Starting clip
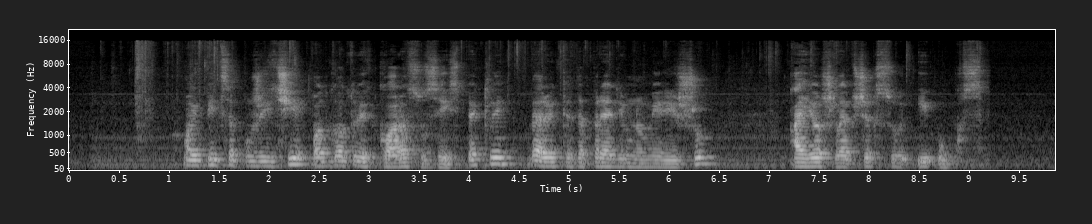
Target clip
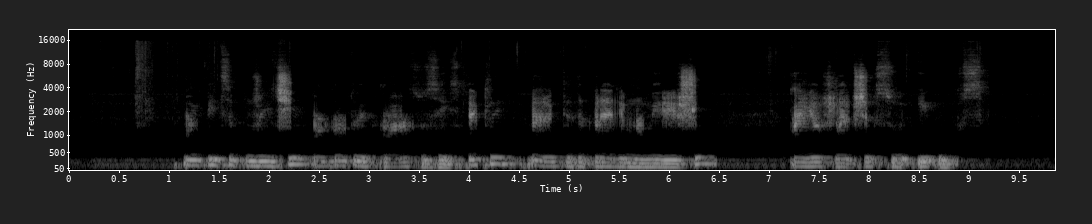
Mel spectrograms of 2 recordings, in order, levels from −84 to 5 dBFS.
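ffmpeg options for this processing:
ffmpeg -i in.wav -filter_complex "[0:a]afwtdn=0.0316,asettb=1/sr,asplit=3[link_01][link_02][link_03];[link_01]atrim=end=1.894[link_04];[link_02]atrim=start=1.89:end=3.95,asetpts=PTS-STARTPTS,afade=type=in:duration=0.004:curve=qsin,afade=type=out:start_time=2.056:duration=0.004:curve=qsin,equalizer=frequency=800:width_type=o:width=0.33:gain=7,equalizer=frequency=1250:width_type=o:width=0.33:gain=10,equalizer=frequency=2500:width_type=o:width=0.33:gain=-11,equalizer=frequency=4000:width_type=o:width=0.33:gain=-5,equalizer=frequency=6300:width_type=o:width=0.33:gain=-10[link_05];[link_03]atrim=start=3.946[link_06];[link_04][link_05]acrossfade=duration=0.004:curve1=hsin:curve2=qsin[link_07];[link_07][link_06]acrossfade=duration=0.004:curve1=qsin:curve2=hsin,acompressor=threshold=-30dB:ratio=12,asuperstop=centerf=660:order=12:qfactor=0.62" out.wav

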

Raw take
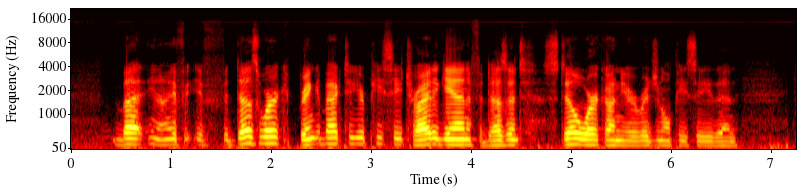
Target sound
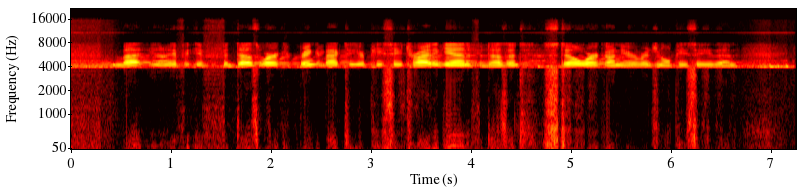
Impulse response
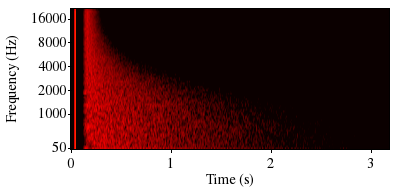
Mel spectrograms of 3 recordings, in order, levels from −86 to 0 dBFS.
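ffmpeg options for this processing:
-filter_complex "[0:a]afftfilt=real='real(if(lt(b,736),b+184*(1-2*mod(floor(b/184),2)),b),0)':imag='imag(if(lt(b,736),b+184*(1-2*mod(floor(b/184),2)),b),0)':win_size=2048:overlap=0.75,acompressor=mode=upward:threshold=-20dB:ratio=2.5,asplit=5[link_01][link_02][link_03][link_04][link_05];[link_02]adelay=134,afreqshift=-43,volume=-21dB[link_06];[link_03]adelay=268,afreqshift=-86,volume=-26.8dB[link_07];[link_04]adelay=402,afreqshift=-129,volume=-32.7dB[link_08];[link_05]adelay=536,afreqshift=-172,volume=-38.5dB[link_09];[link_01][link_06][link_07][link_08][link_09]amix=inputs=5:normalize=0"

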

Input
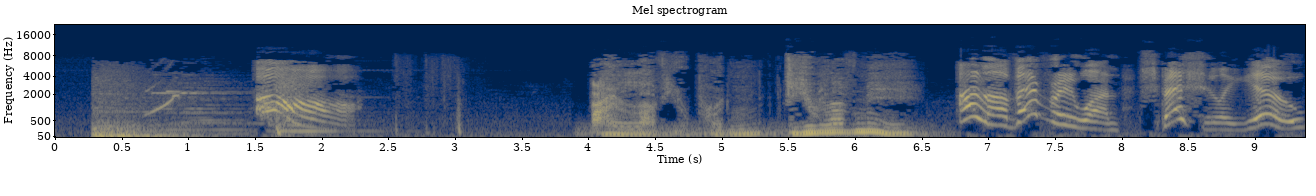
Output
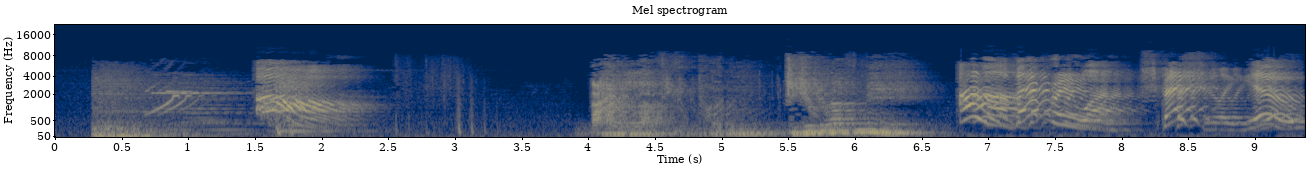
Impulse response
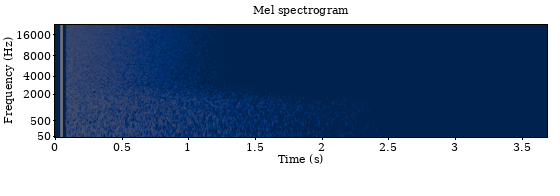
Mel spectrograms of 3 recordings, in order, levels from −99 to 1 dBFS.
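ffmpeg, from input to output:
-filter_complex "[0:a]equalizer=frequency=2900:width_type=o:width=1.9:gain=8,asplit=2[link_01][link_02];[link_02]adelay=96,lowpass=frequency=4800:poles=1,volume=-5.5dB,asplit=2[link_03][link_04];[link_04]adelay=96,lowpass=frequency=4800:poles=1,volume=0.36,asplit=2[link_05][link_06];[link_06]adelay=96,lowpass=frequency=4800:poles=1,volume=0.36,asplit=2[link_07][link_08];[link_08]adelay=96,lowpass=frequency=4800:poles=1,volume=0.36[link_09];[link_03][link_05][link_07][link_09]amix=inputs=4:normalize=0[link_10];[link_01][link_10]amix=inputs=2:normalize=0,volume=-8.5dB"

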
